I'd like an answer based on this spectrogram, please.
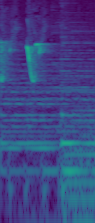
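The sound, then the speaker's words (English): A little bird sings in a garden, giving a few brief, high chirps in quick succession. “It was a little bird who sang.”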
